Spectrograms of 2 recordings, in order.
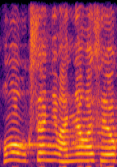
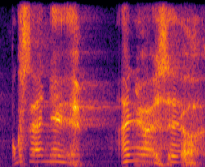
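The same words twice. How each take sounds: First: Said in the usual way. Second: Imitating a pastor who has lost their voice; 목이 완전히 쉰 목소리. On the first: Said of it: "목소리가 왜 그러세요". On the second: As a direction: croak out a greeting with a worn-out voice. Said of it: "목소리가 완전히 간 거예요". (완전히 쉰 목소리 흉내)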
